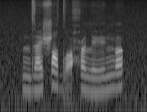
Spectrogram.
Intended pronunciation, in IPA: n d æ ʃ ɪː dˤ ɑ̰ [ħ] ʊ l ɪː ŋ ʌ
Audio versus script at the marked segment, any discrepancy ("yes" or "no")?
no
